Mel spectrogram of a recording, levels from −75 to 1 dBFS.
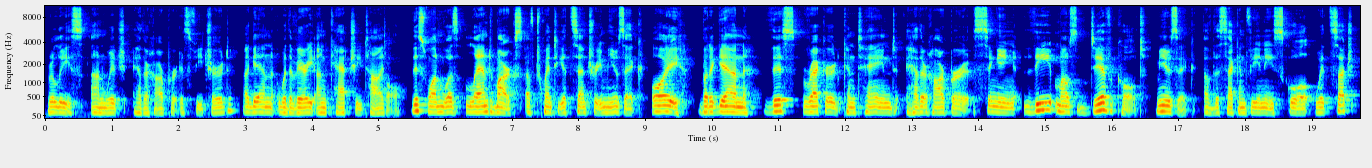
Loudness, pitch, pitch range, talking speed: -23 LUFS, 115 Hz, 110-125 Hz, 125 wpm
